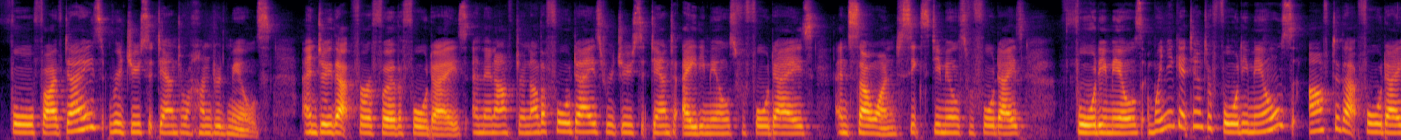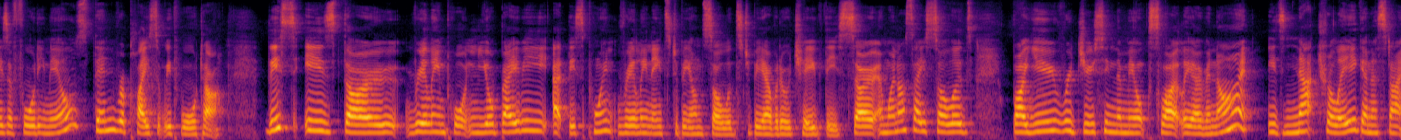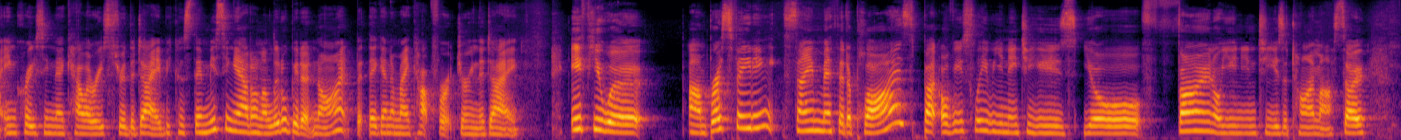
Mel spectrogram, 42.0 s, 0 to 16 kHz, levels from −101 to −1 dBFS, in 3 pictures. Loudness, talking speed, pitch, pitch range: -23 LUFS, 220 wpm, 205 Hz, 190-230 Hz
